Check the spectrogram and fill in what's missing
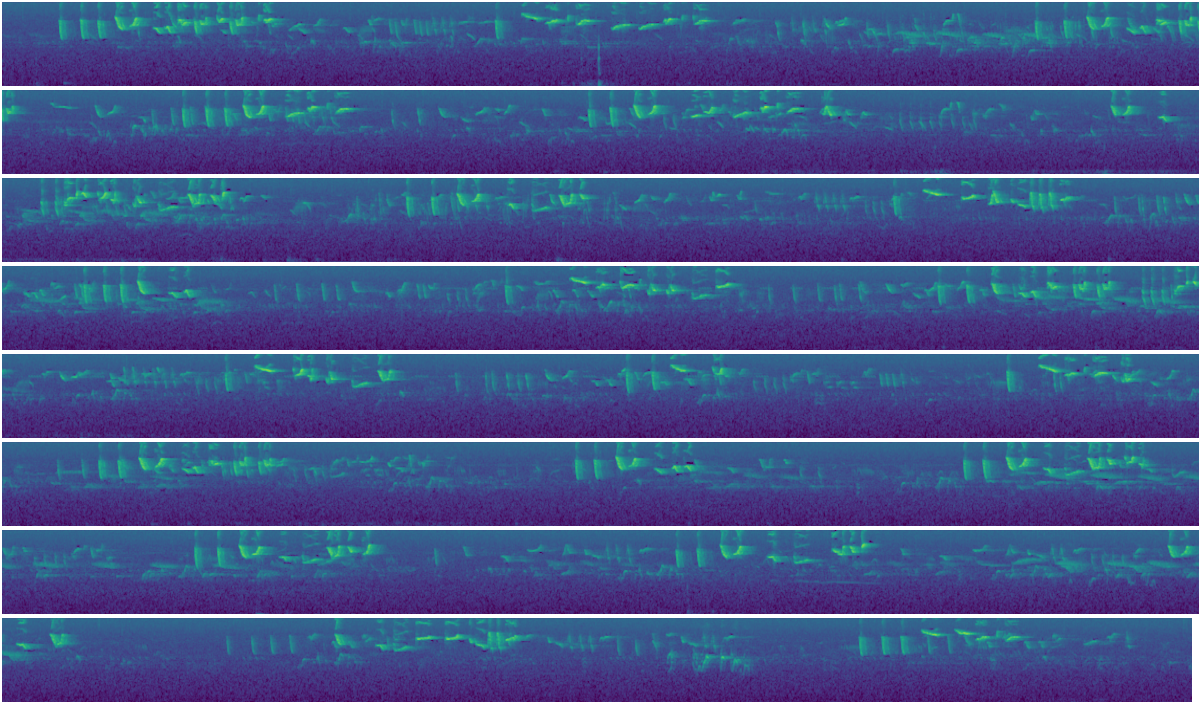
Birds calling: Amethyst Sunbird (Chalcomitra amethystina), Common Bulbul (Pycnonotus barbatus), White-browed Robin-Chat (Cossypha heuglini)

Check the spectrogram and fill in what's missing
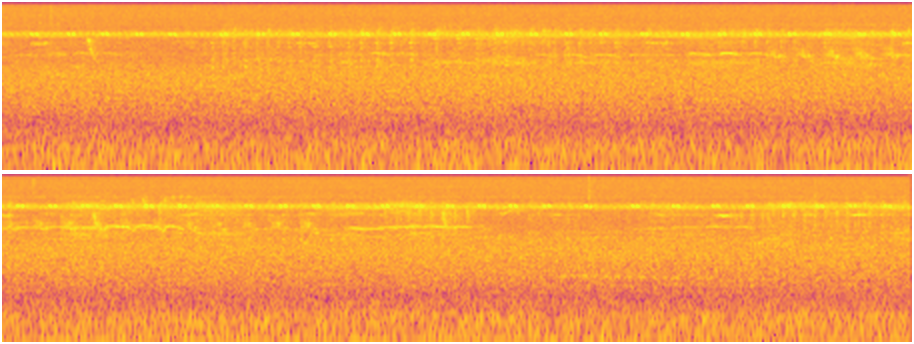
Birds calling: Helmeted Guineafowl (Numida meleagris), Dideric Cuckoo (Chrysococcyx caprius)

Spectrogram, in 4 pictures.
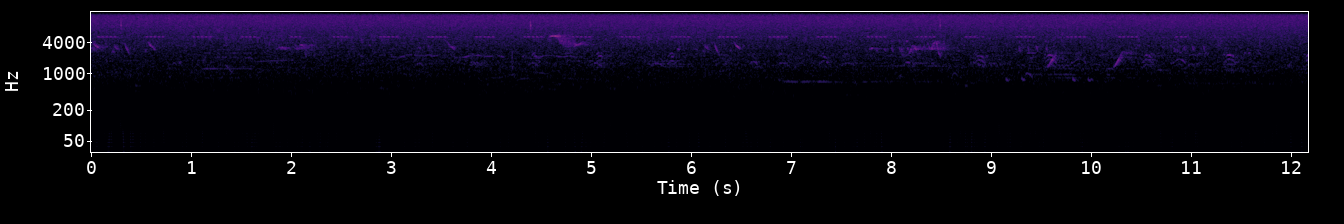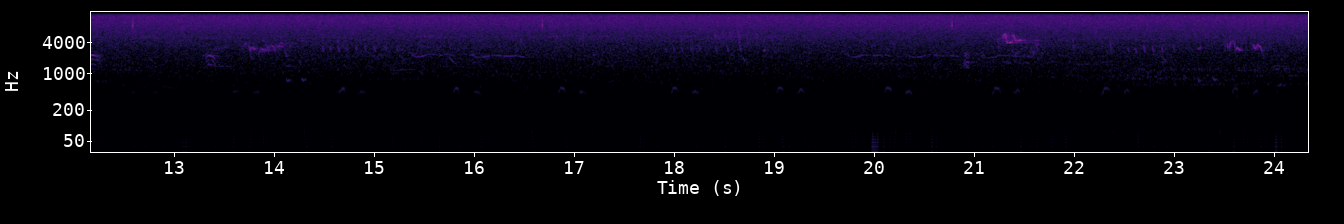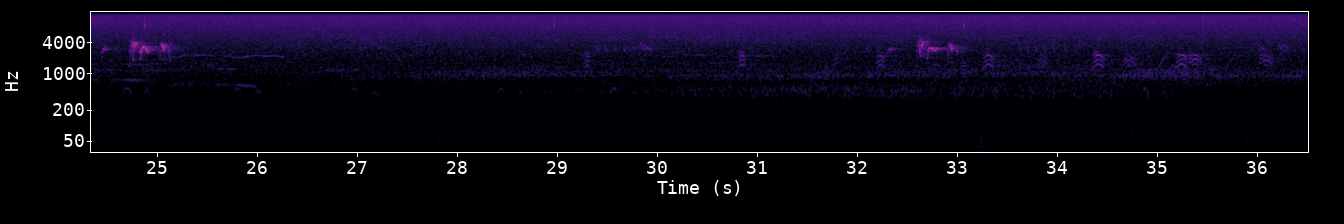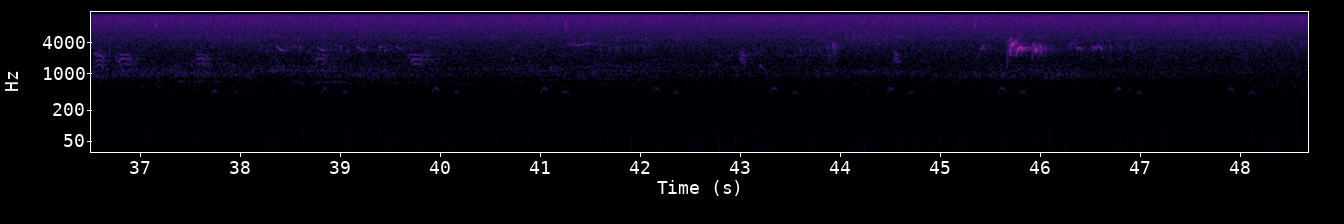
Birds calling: Common Bulbul (Pycnonotus barbatus), Red-eyed Dove (Streptopelia semitorquata), Meyer's Parrot (Poicephalus meyeri), Southern Fiscal (Lanius collaris)

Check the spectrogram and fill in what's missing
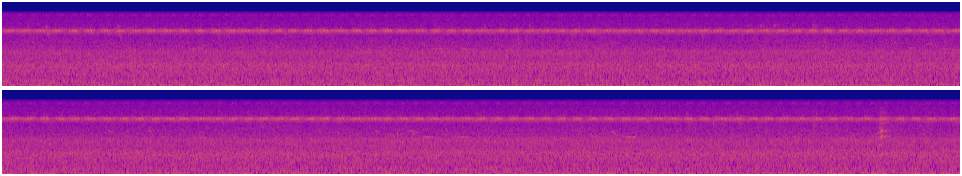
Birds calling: Hamerkop (Scopus umbretta)

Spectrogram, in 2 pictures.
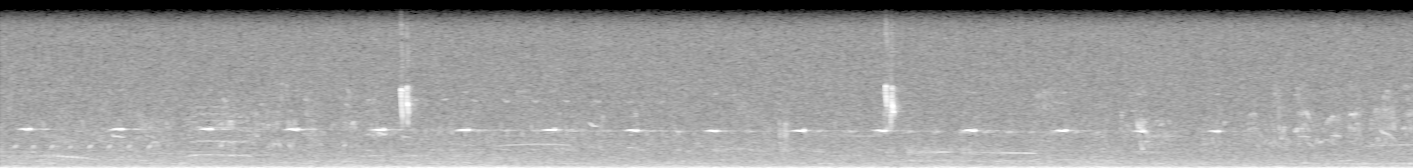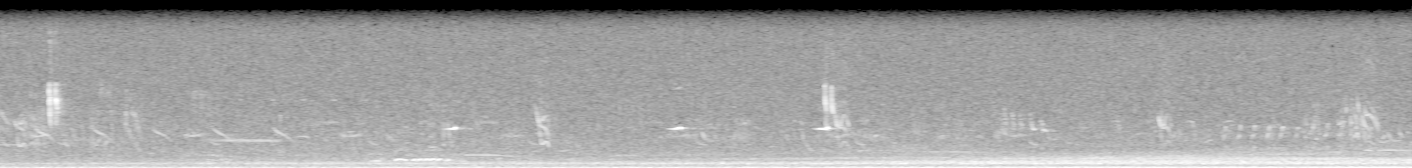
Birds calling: Pygmy Batis (Batis perkeo), Red-backed Scrub-Robin (Cercotrichas leucophrys)

